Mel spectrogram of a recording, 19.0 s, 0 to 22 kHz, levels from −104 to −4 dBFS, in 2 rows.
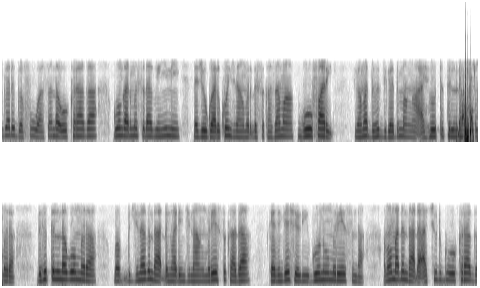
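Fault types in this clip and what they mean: GSM full-rate codec: The early GSM vocoder, which sounds like a 13 kbps coding, rebuilds speech from pulse excitation, giving a buzzy, gravelly roughness, with the band held to roughly 150 Hz to 3.7 kHz.
Microphone volume stepped up: At 1.02 s the input gain jumps about 4 dB in a single step, lifting speech and background together.
GSM bit errors: From 9.08 to 9.56 s corrupted codec parameters distort the spectrum and level frame by frame, producing squawks, pops and gargling in the speech.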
